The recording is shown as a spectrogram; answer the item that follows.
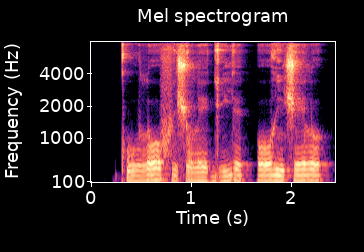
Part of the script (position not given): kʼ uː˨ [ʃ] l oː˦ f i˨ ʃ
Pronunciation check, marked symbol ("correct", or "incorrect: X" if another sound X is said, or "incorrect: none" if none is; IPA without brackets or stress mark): incorrect: none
